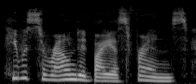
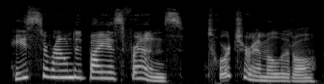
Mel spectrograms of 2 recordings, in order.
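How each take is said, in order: First: Said in the usual way. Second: Much higher, mischievous He's surrounded by his friends; devilish inner voice. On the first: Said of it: "repeated as twisted side". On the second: A narrator's reading. Her twisted side urging her to tease him, high and mischievous. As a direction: tease it like a little devil on the shoulder. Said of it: "my twisted side was saying".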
